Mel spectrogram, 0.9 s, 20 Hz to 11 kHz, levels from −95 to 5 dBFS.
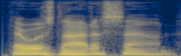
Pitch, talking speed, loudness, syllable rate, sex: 105 Hz, 330 wpm, -14 LUFS, 6.9 syllables/s, male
